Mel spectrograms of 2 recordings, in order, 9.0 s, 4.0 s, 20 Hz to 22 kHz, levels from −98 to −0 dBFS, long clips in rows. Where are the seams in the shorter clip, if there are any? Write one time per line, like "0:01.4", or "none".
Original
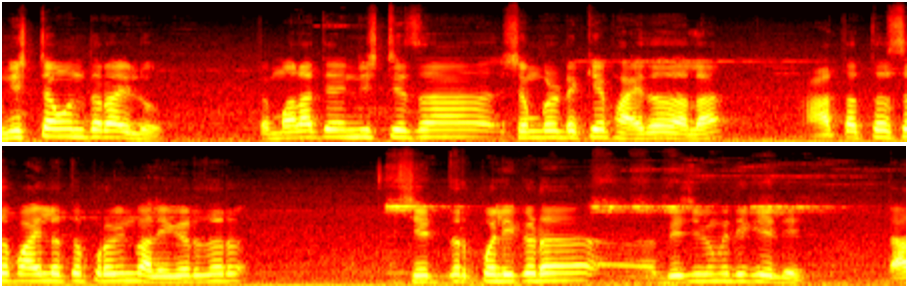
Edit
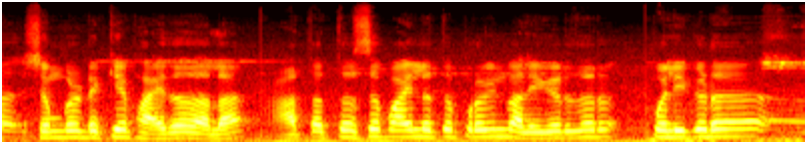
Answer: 0:01.3
0:03.2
